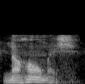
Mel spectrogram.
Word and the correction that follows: Snohomish: It's not spelled Nahomish. It's spelled... – No, Snohomish. Snohomish. – Snuh.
